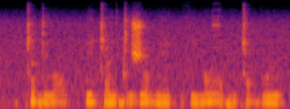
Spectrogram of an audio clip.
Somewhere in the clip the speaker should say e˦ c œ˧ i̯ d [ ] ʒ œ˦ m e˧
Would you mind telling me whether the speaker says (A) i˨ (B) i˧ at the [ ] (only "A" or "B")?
B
